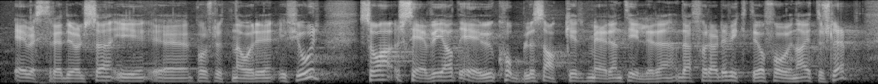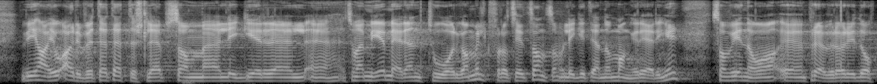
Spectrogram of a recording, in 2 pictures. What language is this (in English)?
Norwegian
